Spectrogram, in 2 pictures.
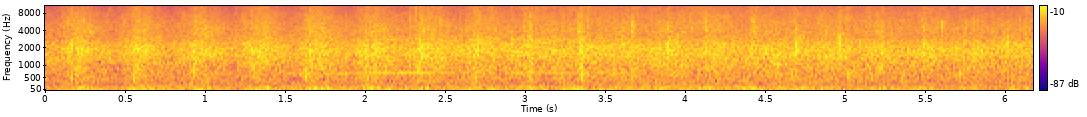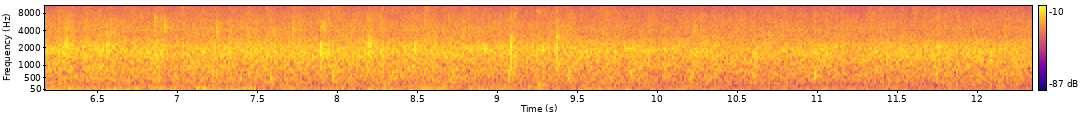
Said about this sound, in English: But somebody's stamping very, very loudly indeed.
